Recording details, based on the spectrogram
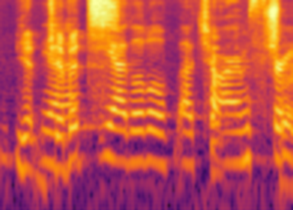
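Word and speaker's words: Jibbitz: Yeah, gibbets.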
